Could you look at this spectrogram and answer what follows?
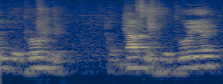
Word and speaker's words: De Broglie: wave particle paradox, whereby you say this man's De Broglie, people like to call it De Broglie, but that is De Broglie, it's a pronunciation of a name, whereby he said that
